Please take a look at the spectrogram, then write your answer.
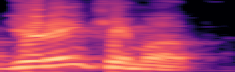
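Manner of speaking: normal talking voice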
